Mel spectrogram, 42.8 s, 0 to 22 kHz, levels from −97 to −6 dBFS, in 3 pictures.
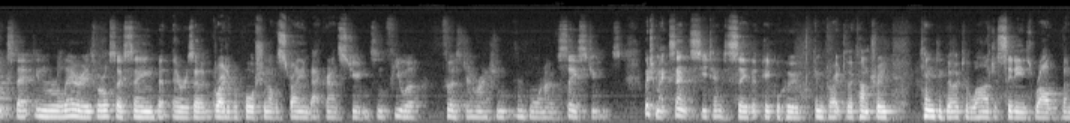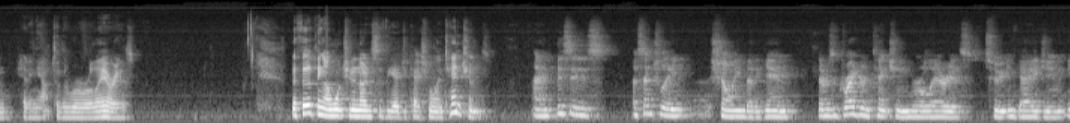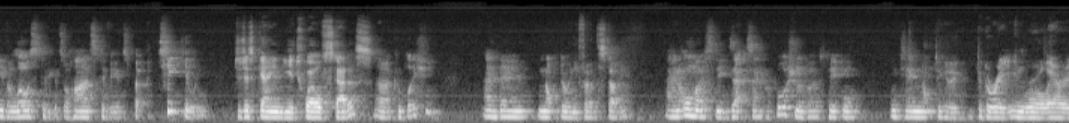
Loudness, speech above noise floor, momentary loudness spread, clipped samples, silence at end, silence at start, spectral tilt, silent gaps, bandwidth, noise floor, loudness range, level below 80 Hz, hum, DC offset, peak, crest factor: -21 LUFS; 33 dB; 14 LU; under 0.1%; 0 s; 0 s; -6.5 dB/octave; none; 12.5 kHz; -53 dBFS; 8 LU; -60 dBFS; none; under 0.1%; 0 dBFS; 20 dB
